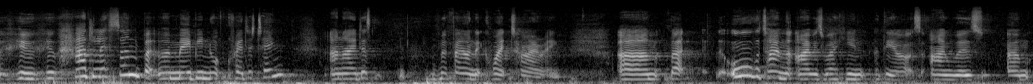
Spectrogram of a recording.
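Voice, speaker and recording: A woman's voice: fairly high pitch, a little hiss or hum, poor audio. A woman in her forties with a stutter, giving an informal, hesitant and self-effacing symposium talk. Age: 40s. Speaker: speaker, runs a think tank.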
